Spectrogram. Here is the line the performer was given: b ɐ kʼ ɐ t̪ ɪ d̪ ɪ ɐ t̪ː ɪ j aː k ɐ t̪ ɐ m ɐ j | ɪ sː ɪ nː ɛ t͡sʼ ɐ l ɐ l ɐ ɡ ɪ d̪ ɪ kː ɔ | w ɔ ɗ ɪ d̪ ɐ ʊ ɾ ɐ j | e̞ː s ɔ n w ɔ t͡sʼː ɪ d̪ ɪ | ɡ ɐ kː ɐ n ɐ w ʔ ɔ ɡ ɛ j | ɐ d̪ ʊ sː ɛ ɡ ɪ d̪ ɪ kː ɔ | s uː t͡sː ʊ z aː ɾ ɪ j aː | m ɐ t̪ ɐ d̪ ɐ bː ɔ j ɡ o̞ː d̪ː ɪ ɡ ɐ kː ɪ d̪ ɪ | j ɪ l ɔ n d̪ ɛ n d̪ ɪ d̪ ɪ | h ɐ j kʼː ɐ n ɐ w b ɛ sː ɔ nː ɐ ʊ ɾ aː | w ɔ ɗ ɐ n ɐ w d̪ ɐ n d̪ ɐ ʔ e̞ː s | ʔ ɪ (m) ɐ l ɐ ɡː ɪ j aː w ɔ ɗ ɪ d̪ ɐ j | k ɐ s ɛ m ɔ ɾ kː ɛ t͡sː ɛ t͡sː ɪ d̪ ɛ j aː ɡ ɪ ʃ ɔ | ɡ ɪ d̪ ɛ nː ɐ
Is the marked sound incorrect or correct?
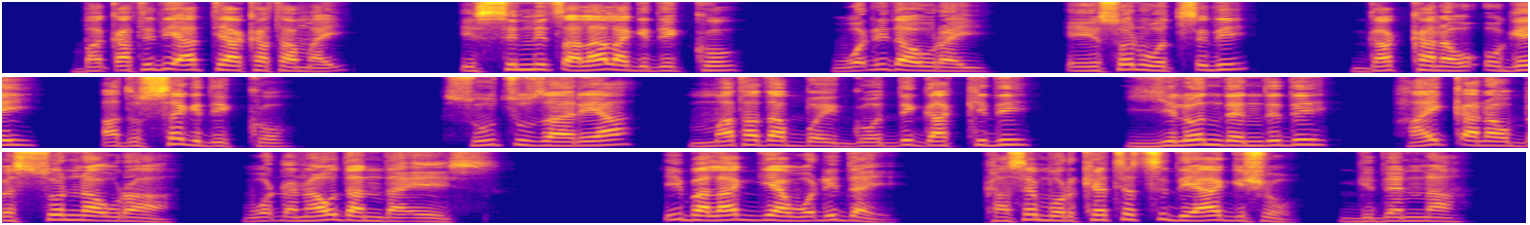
incorrect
